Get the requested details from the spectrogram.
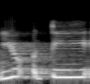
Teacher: حمزہ کے اوپر جو ساکن آیا ہے نا، اس کو ہم نے جھٹکا دے کر پڑھنا ہوگا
